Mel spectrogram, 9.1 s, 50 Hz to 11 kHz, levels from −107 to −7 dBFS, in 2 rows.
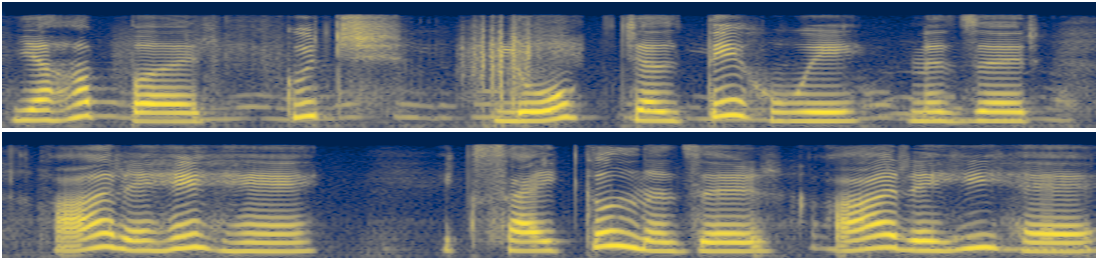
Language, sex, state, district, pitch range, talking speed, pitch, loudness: Hindi, female, Himachal Pradesh, Shimla, 235-325 Hz, 105 wpm, 250 Hz, -15 LUFS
